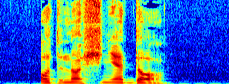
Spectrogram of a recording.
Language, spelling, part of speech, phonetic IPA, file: Polish, odnośnie do, prepositional phrase, [ɔdˈnɔɕɲɛ ˈdɔ], Pl-odnośnie do.ogg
